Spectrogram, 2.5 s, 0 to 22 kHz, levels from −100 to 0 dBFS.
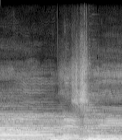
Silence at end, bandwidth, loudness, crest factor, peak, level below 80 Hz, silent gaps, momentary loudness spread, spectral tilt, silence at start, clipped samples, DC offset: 0 s; 16.5 kHz; -11 LUFS; 10 dB; 0 dBFS; -44 dBFS; none; 3 LU; -5 dB/octave; 0 s; under 0.1%; under 0.1%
